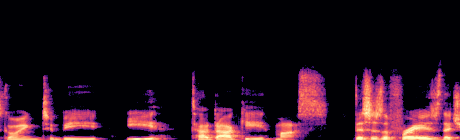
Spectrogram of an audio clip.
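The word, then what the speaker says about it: いただきます: Once again, that's itadakimasu. It's spelled I-T-A-D-A-K-I-M-A-S-U.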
